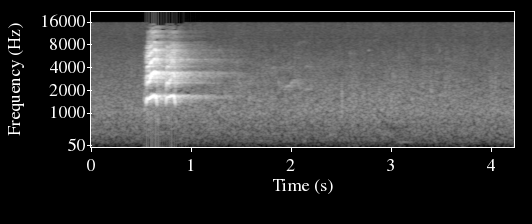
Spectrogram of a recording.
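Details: A Dusky thrush, recorded 10 November 2007 in Ōmachi, Nagano, Japan, gives one harsh, quick, high-pitched chattering call that fades fast into a quiet background.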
